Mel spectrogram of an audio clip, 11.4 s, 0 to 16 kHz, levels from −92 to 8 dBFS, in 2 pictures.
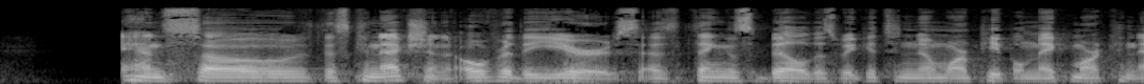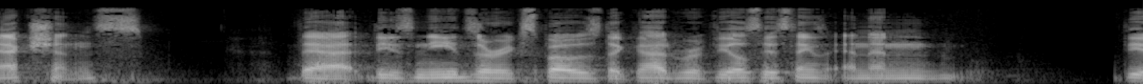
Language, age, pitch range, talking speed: English, 30-49, 95-105 Hz, 175 wpm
